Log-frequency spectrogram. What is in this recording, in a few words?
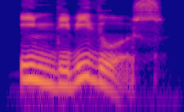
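"individuos", Spanish, male; mekanta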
